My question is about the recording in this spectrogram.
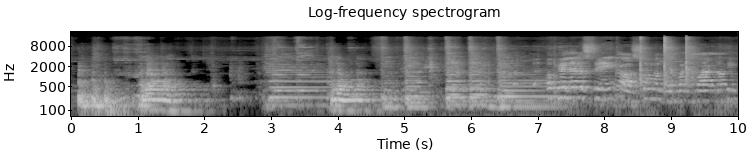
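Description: Acoustic guitar strummed in a series of chords with short gaps between them. A person's voice comes in over the guitar in the last few seconds.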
